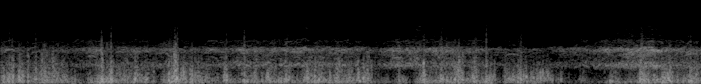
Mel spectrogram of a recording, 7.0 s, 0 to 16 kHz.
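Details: Spring migrating snow geese, some 40,000 to 50,000 birds, on a farm near Freezeout Lake, Fairfield, Montana, on a March morning; steady, dense clamour of honks from the huge flock, with rumbling wind underneath.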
